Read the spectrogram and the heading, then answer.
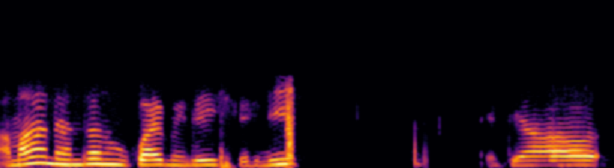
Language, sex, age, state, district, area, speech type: Assamese, female, 18-30, Assam, Charaideo, rural, conversation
